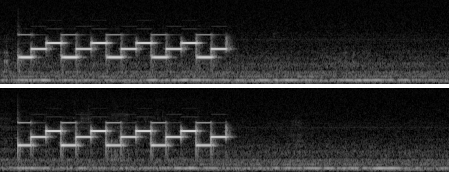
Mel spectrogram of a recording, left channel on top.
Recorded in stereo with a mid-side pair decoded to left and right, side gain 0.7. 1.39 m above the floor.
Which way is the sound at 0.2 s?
35° right.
